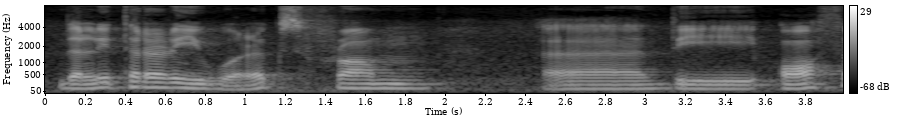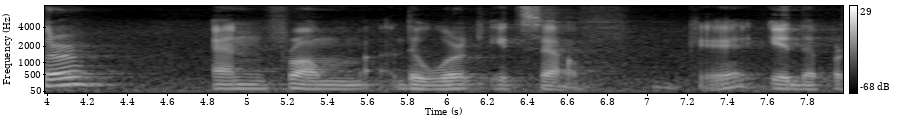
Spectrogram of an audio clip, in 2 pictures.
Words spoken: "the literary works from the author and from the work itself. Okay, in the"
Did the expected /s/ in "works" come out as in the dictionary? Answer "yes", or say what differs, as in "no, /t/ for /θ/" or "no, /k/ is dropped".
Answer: yes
